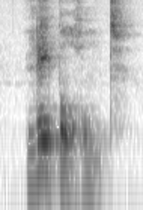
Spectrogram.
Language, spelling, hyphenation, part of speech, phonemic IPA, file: Dutch, lepelhond, le‧pel‧hond, noun, /ˈleː.pəlˌɦɔnt/, Nl-lepelhond.ogg
- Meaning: bat-eared fox (Otocyon megalotis)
